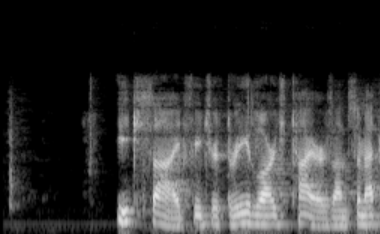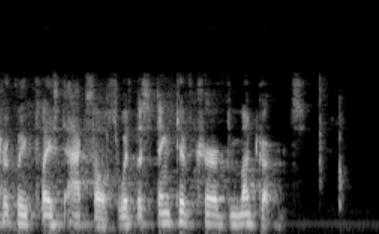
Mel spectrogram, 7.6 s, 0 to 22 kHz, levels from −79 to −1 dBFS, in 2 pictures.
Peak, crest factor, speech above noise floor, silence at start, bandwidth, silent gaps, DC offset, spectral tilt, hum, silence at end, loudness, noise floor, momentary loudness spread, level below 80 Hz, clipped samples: -2 dBFS; 18 dB; 45 dB; 0.1 s; 7.2 kHz; none; under 0.1%; -5.5 dB/octave; none; 0.35 s; -17 LUFS; -62 dBFS; 9 LU; -50 dBFS; under 0.1%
